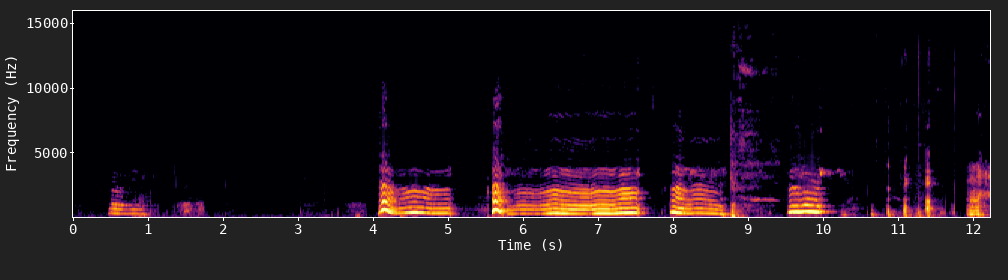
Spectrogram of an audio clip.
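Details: Attention-seeking house dog that seems to try talking to its owner: a series of long, wavering whines and yowls, some rising then sagging, separated by short pauses and ending in scuffling, clicking noises.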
